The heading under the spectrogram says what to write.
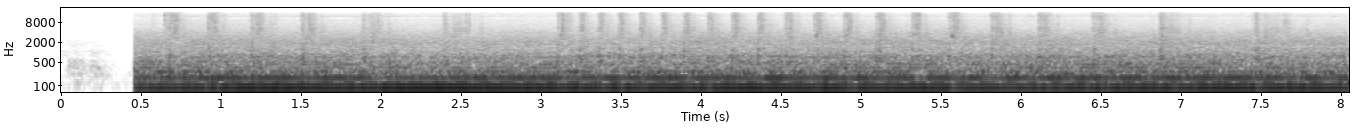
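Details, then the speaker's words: Condor air conditioner fan: steady low hum with rapid papery flapping, about three slaps a second, worse at high fan speed, from adhesive tape stuck to and striking the blades. "يعني خصوصا اذا كانت السرعه السريعه في المروحه يعني يصدر صوت فرفره وصوت شريط لاصق اي شيء يلامس المروحه سوف يصدر صوت"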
